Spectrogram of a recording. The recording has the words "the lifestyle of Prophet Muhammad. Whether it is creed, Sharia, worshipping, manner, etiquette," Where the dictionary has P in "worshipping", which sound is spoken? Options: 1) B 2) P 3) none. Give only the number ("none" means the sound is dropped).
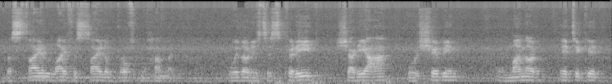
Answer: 1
